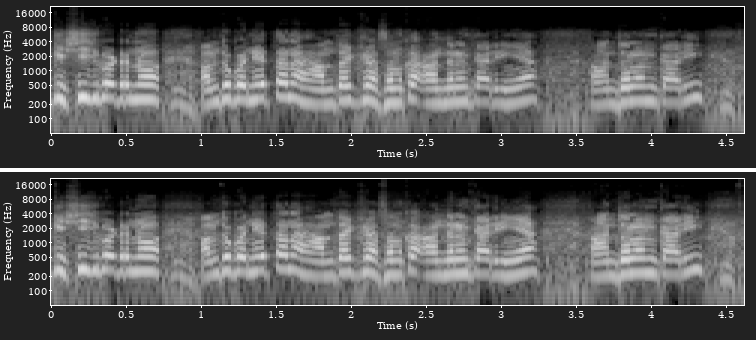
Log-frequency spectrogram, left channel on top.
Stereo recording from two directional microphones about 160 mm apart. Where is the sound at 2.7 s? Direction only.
5° left (ahead or behind).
